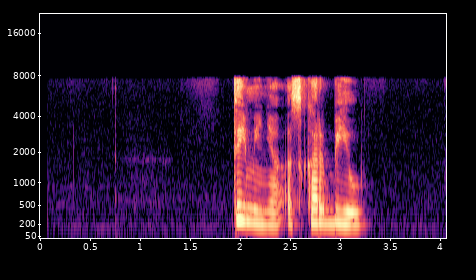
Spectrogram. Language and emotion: Russian, angry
